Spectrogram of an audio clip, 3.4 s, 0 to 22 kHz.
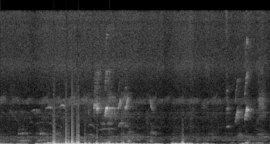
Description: Tuquito Gris (Empidonomus aurantioatrocristatus)
Nombre en inglés: Crowned Slaty Flycatcher
Condición: Silvestre
Certeza: Observada, Vocalización Grabada
Tuquito-gris.mp3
